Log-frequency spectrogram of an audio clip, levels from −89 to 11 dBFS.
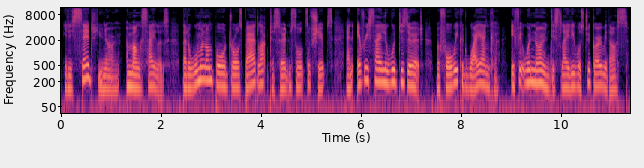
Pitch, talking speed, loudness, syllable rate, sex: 160 Hz, 215 wpm, -19 LUFS, 5.4 syllables/s, female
